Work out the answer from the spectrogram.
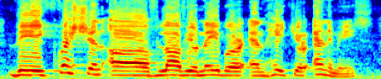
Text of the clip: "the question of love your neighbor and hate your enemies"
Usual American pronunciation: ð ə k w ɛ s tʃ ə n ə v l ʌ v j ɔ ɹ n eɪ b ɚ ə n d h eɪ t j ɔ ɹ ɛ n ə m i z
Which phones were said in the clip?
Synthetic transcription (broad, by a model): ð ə k w ɛ s tʃ ə n ə v l ʌ v j ɔ ɹ n eɪ b ɚ ə n d h eɪ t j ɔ ɹ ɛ n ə m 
